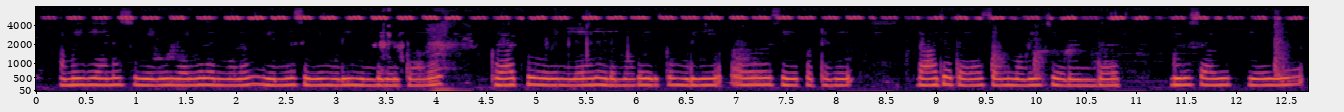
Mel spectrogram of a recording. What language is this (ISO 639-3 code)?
tam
